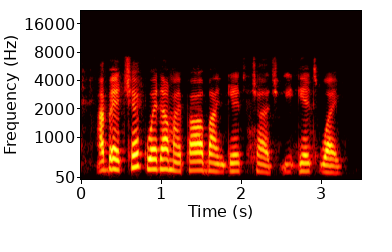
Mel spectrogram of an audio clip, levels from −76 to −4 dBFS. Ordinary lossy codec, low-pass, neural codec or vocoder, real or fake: none; 7.2 kHz; codec, 16 kHz, 4 kbps, FunCodec, trained on Chinese and English, 50 frames a second; fake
